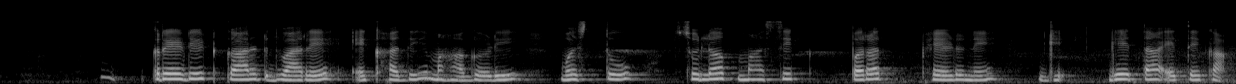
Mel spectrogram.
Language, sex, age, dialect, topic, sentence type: Marathi, female, 25-30, Standard Marathi, banking, question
